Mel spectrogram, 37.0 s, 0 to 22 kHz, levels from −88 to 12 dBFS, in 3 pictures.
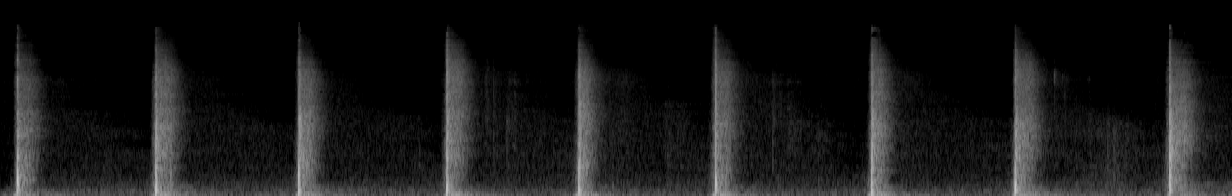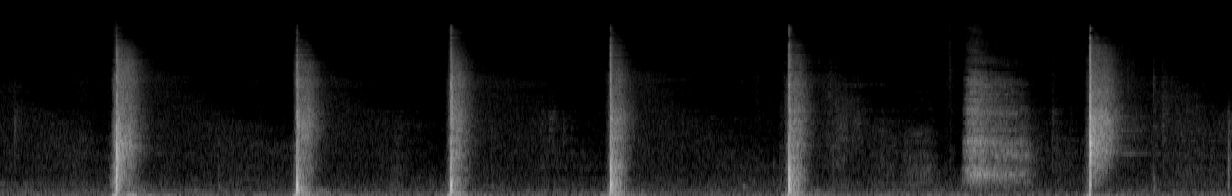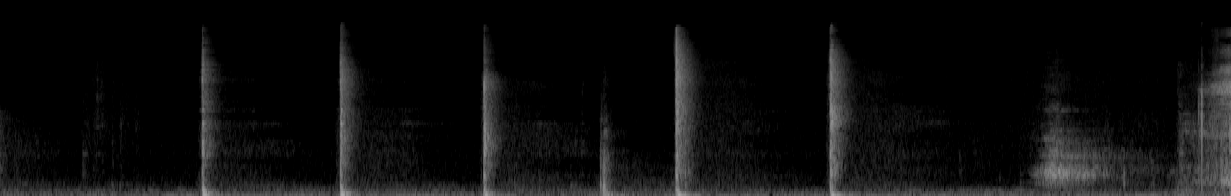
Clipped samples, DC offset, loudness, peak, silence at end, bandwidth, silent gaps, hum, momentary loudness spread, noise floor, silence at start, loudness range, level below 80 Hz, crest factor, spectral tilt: under 0.1%; under 0.1%; -28 LUFS; 0 dBFS; 0 s; 13 kHz; none; none; 22 LU; -60 dBFS; 0.15 s; 13 LU; -44 dBFS; 32 dB; -5.5 dB/octave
